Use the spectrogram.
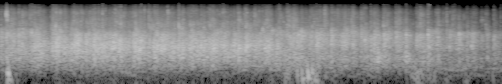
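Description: Sustained applause from a large audience fills the room, a dense wash of many hands clapping steadily at fairly high volume, tapering slightly toward the end, with no one speaking over it.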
